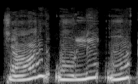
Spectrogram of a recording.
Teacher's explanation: क्योंकि स्वरों की भांति अनुस्वार का भी चिन्ह होता है, अतः इसकी स्थिति स्वर तथा व्यंजन के मध्य की हो जाती है। अनुनासिक में बोलते समय मुख तथा नासिका दोनों में श्वास निकलता है · अनुनासिक में बोलते समय मुख तथा नासिका दोनों में श्वास निकलता है तथा इसका प्रयोग इस प्रकार होता है, जैसे चांद, उंगली, ऊंट आदि। इसमें मुंह से भी श्वास निकलता है और नाक से भी श्वास निकलता है।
